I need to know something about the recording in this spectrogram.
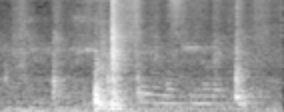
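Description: A cardboard box rustles and thumps.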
